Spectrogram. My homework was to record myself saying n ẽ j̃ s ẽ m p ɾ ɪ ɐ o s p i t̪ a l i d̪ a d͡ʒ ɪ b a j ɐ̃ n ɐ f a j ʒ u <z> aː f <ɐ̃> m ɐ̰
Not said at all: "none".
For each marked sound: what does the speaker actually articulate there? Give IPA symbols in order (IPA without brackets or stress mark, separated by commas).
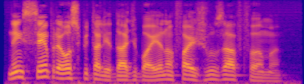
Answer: z, ɐ̃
